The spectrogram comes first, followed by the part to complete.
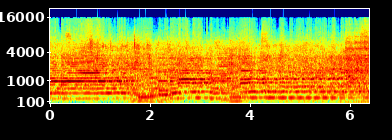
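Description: Live band playing an instrumental passage with electric guitar to the fore, sustained notes moving in steps over the drums and bass.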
